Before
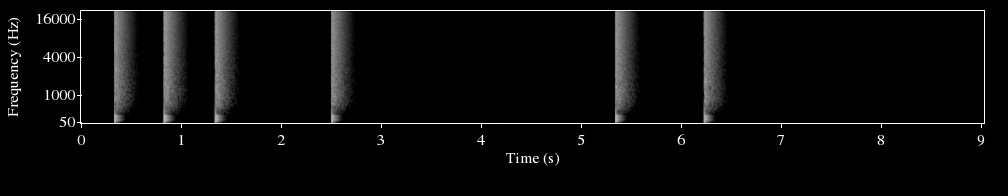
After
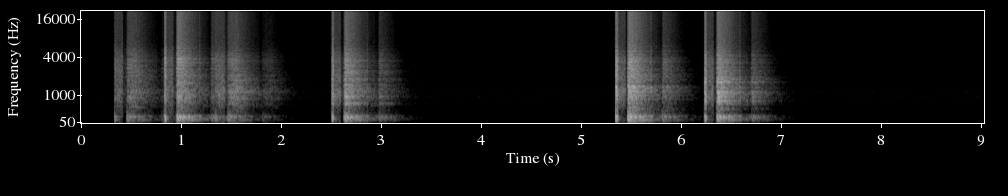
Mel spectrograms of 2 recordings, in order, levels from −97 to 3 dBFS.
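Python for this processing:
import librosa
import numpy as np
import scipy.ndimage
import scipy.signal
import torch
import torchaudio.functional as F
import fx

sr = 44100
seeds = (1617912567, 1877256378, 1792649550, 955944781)

y = fx.peak_eq(x, sr, hz=1200.0, db=fx.steps((0.0, 7.5), (1.38, 14.0)), octaves=2.2)
y = fx.level_steps(y, sr, step_db=18)
y = fx.cabinet(y, sr, low_hz=120.0, low_slope=12, high_hz=5100.0, hz=(180.0, 1500.0, 3600.0), db=(5, -6, 4))
y = y + 10.0 ** (-20.5 / 20.0) * np.pad(y, (int(343 * sr / 1000.0), 0))[:len(y)]
y = fx.rev_plate(y, sr, seeds[0], rt60_s=0.55, hf_ratio=0.8, predelay_ms=115, drr_db=-6.0)
y = fx.clock_jitter(y, sr, seeds[1], jitter_ms=0.027)
y = F.gain(torch.from_numpy(y), -6.5).numpy()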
